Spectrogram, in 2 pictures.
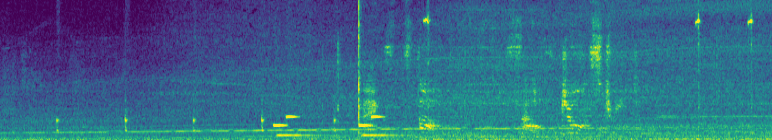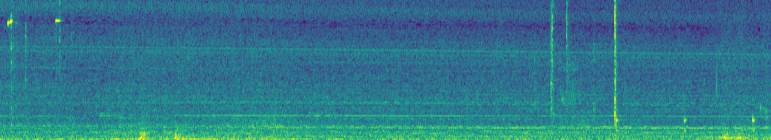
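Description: A tram's electric motor whines, rising in pitch as it picks up speed.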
